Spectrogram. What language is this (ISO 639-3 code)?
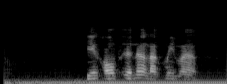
tha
